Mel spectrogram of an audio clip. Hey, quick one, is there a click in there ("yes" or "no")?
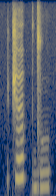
no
